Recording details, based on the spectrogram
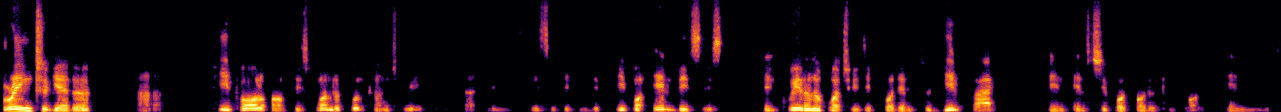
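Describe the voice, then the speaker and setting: Gravelly deep-voiced man. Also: big pitch swings, no room sound. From Haiti. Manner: halting, many fillers and restarts. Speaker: guest, business coach. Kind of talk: interview. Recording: dull, dry lo-fi sound.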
